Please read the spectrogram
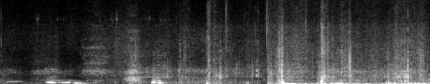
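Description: Faint murmured talk. About two-thirds of the way in, it gives way to louder footsteps of several hikers on a sandy dirt trail, a rapid run of steps over a low rumble on the microphone.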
